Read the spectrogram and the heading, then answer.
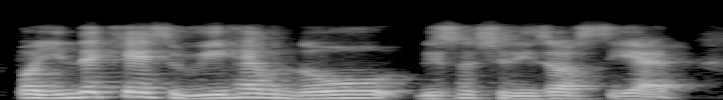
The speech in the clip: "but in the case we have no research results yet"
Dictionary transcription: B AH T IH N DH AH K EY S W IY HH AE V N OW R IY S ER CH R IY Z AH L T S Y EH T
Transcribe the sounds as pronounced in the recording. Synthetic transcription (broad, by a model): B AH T IH N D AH K EY S W IY HH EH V N OW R IY S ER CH L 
